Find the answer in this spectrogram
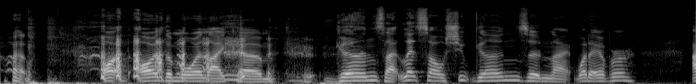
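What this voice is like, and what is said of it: Imitation of a South Carolina gun-lover. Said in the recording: “I think that wasn't the best impression ... people in South Carolina, forgive me if I'm wrong, guns”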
